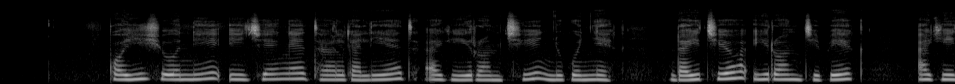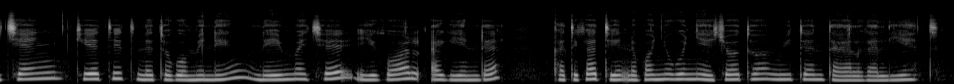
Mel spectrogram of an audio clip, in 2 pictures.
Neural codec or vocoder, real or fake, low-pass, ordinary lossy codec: none; real; none; none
